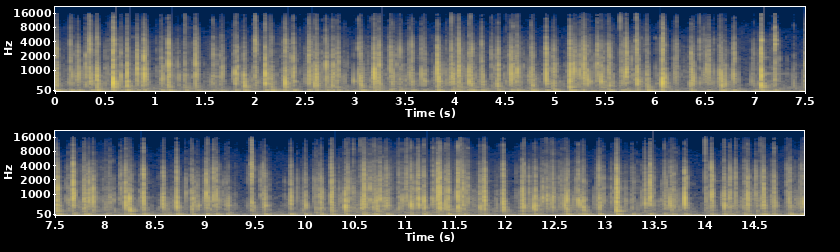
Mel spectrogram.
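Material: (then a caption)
Plastic. A red plastic keyboard with round, typewriter-style plastic keycaps, lying on a fur rug, is typed on with fingertips and long nails. Rapid, uneven bursts of sharp, dry clicks and taps run throughout, each click short and bright with no ring.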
